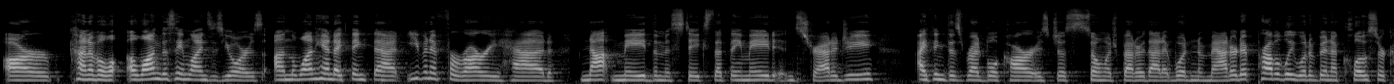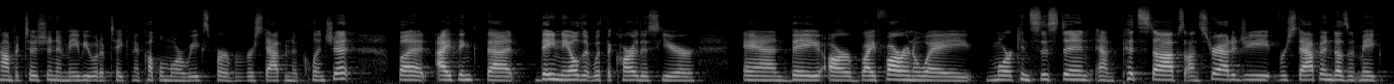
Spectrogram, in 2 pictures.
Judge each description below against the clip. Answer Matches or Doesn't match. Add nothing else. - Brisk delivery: Matches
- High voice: Matches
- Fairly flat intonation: Matches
